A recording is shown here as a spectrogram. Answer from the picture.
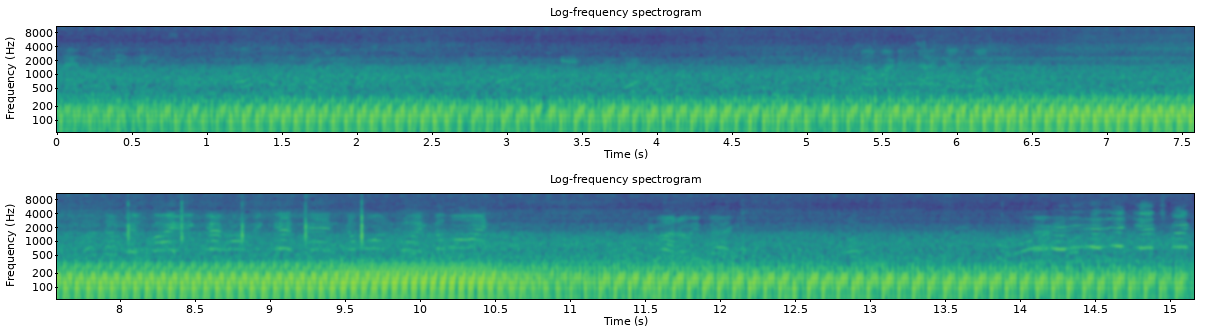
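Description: A low rumble that builds slowly to its loudest about ten seconds in, then drops back suddenly. Distant voices call out a few times around eight to nine seconds in and again near twelve seconds.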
